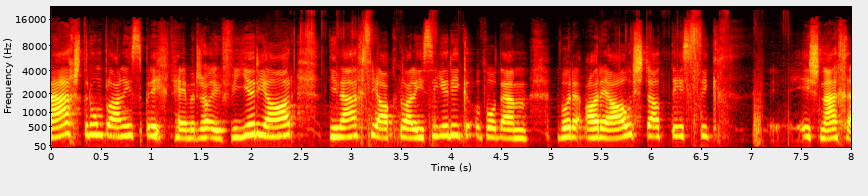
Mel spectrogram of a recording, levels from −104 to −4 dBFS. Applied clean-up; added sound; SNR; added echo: neural mask model RNNoise.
